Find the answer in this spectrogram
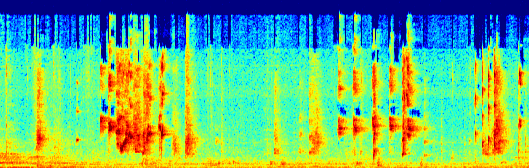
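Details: Lovebirds chirping in the morning: a burst of rapid, high, twittering chirps, then spaced sharp chirps and a final quick flurry.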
